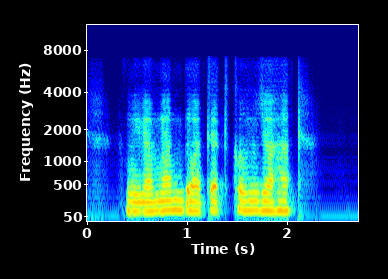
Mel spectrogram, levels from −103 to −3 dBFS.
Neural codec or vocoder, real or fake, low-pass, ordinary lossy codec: codec, 16 kHz, 0.5 kbps, FreqCodec, smaller model; fake; 7.2 kHz; MP3, 64 kbps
